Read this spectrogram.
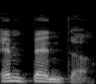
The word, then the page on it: empenta: empento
